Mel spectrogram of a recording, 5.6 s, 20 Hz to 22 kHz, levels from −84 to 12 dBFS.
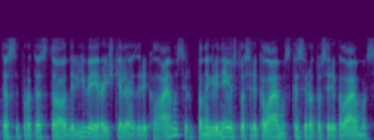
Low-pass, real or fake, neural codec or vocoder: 7.2 kHz; real; none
